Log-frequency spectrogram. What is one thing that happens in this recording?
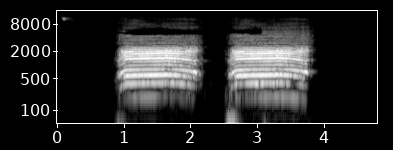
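A sheep bleats twice.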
